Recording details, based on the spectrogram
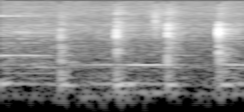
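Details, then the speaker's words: Percussion demonstration of a tympanic note: five evenly spaced taps, each with a brief hollow, drum-like ring, as over the air-filled stomach, heard over faint room noise. "suena muy resonante, similar a un tambor. ¿A qué me refiero con esto? Es con capacidad con mucho aire."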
